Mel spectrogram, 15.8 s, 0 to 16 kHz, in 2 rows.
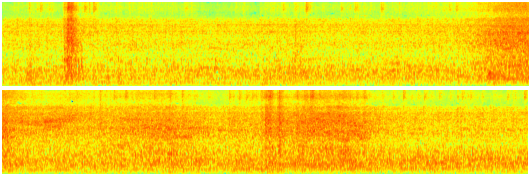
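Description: Scania K320 IA articulated bus driving at speed, heard from the driver's seat: a steady engine and road drone that grows louder from about seven seconds in, with one short click about a second in.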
